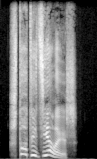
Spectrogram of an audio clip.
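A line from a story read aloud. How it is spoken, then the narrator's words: Shrill unfamiliar voice. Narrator (Russian): Визгливый незнакомый голос летучей мышью бился в голове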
